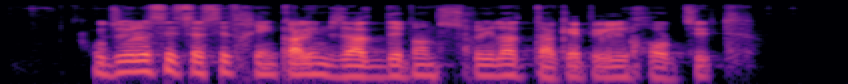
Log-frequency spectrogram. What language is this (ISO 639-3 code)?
kat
